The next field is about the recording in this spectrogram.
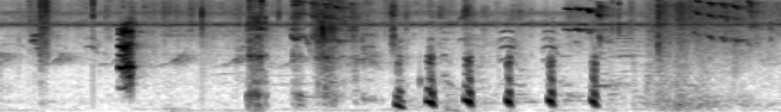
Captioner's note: laughing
